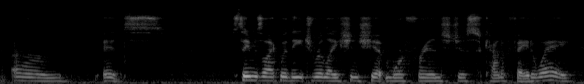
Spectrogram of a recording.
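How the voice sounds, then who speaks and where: In a Southern US accent, a woman speaks with a very deep, low pitch, a dark, mellow tone, vocal fry and monotone, flat intonation. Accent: Southern US, noticeable. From US South, Georgia. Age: 30s. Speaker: vlogger. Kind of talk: personal vlog, life story. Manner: hesitant, many fillers.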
